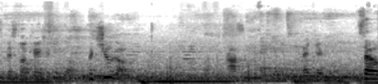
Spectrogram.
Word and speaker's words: Pachuco: How do you pronounce this location? Pugo. Awesome. Thank you. So, pachugo gelato.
